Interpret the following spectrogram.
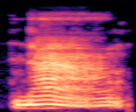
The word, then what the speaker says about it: ng: At, nang, spelled N-G.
